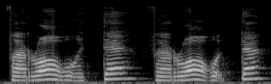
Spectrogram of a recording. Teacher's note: ف باریک اور رو موٹی ہوگی, اس میں رو غین موٹا ہوگا, ت باریک ہوگا اور آواز ایک کاؤنٹ کے لیے اوپر جائے گی.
